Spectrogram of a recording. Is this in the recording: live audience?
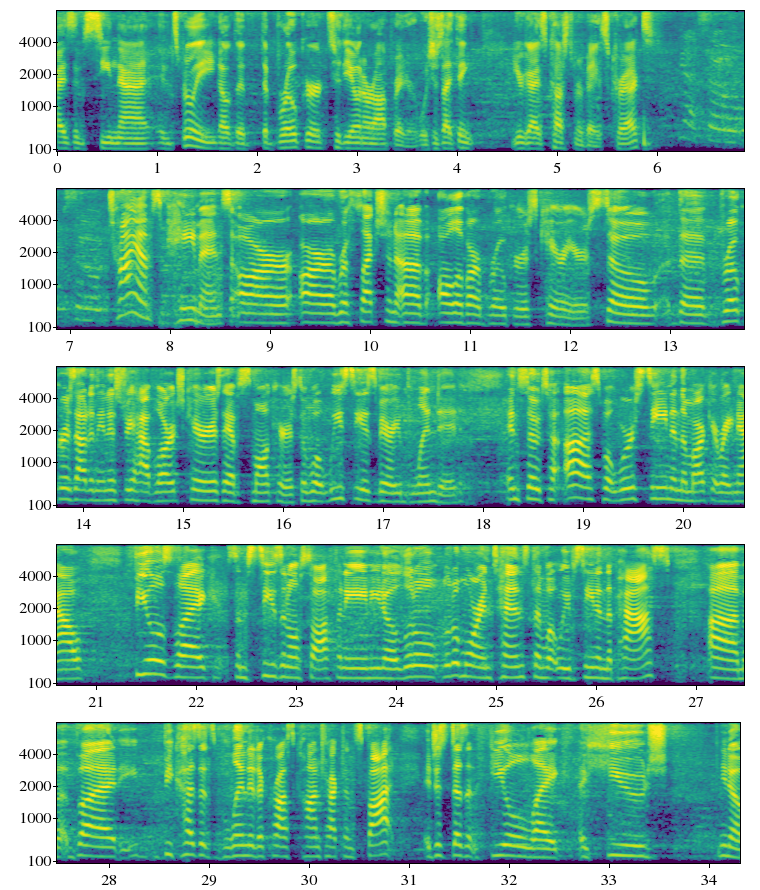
yes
